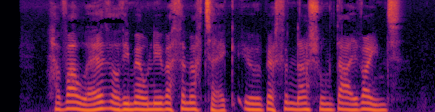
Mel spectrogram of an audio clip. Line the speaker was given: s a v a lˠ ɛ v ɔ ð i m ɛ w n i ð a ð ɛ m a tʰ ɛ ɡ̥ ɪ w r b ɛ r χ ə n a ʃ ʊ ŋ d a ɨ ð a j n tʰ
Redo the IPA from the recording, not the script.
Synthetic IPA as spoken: h a v a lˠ ɛ ð ɔ ð i m ɛ w n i v a θ ɛ m a tʰ ɛ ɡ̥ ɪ w r b ɛ r θ ə n a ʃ ʊ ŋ d a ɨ v a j n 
